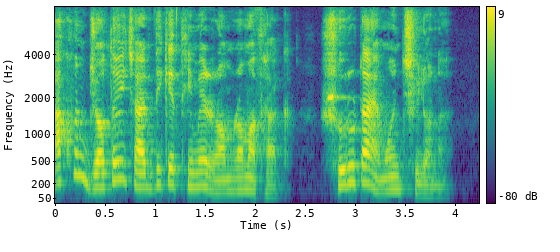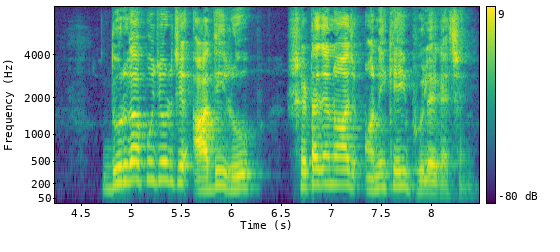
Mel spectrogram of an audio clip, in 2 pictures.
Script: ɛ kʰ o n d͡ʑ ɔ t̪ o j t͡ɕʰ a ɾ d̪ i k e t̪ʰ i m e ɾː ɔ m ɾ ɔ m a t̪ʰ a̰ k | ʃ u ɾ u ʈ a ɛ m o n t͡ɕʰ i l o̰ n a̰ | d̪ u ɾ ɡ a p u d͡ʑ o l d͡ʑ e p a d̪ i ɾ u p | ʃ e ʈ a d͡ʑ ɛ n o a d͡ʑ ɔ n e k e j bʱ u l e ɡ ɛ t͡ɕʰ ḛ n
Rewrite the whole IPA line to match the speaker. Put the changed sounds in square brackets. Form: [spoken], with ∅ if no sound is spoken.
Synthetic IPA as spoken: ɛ kʰ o n d͡ʑ ɔ t̪ o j [t͡ɕ] a ɾ d̪ i k e t̪ʰ i m e ɾː ɔ m ɾ ɔ m a t̪ʰ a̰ k | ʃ u ɾ u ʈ a ɛ m o n t͡ɕʰ i l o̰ n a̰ | d̪ u ɾ ɡ a p u d͡ʑ o [ɾ] d͡ʑ e [ʔ] a d̪ i ɾ u p | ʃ e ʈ a d͡ʑ ɛ n o a d͡ʑ ɔ n e k e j bʱ u l e ɡ ɛ t͡ɕʰ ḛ n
